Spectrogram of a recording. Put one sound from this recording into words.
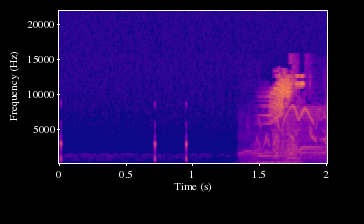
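Two soft game menu clicks sound.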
